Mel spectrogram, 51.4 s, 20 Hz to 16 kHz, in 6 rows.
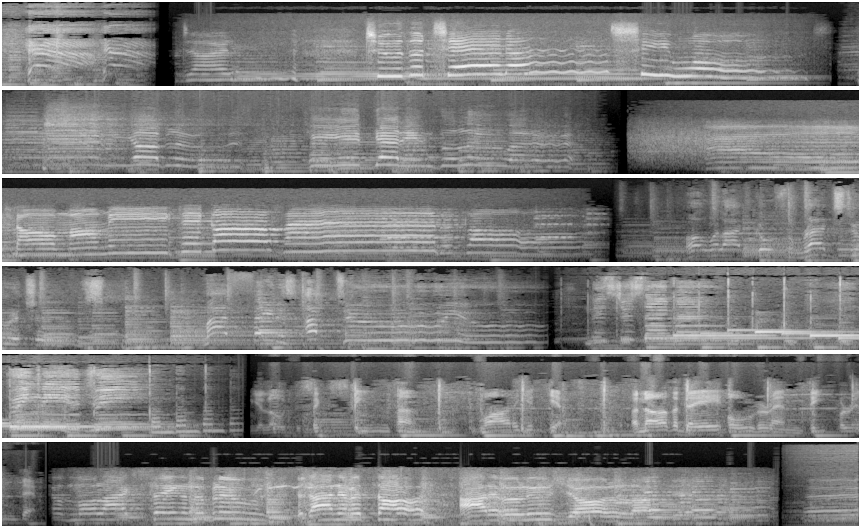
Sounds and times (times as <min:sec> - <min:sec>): Tender music: 0:22.2 - 0:36.7.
